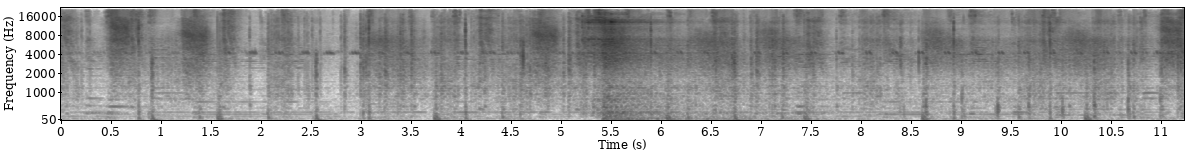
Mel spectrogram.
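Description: Steady clip-clop of horse hooves trotting at a moderate pace in the video game The Witcher 3: Wild Hunt, fairly close, with a brief louder rush of movement midway.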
